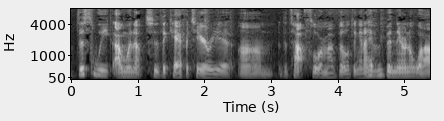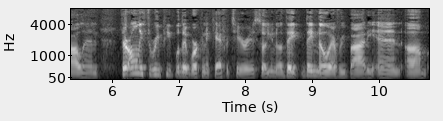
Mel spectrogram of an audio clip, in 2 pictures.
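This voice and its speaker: A woman with a deep yet fairly bright voice talks candidly to her viewers in a casual video diary. This vlogger tells chatty stories packed with fillers.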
